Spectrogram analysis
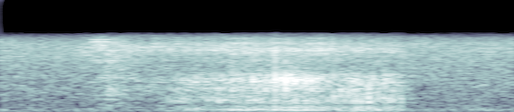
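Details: Male snoring during sleep: a single low, rumbling snore lasting about a second and a half, rising and fading over quiet room noise.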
